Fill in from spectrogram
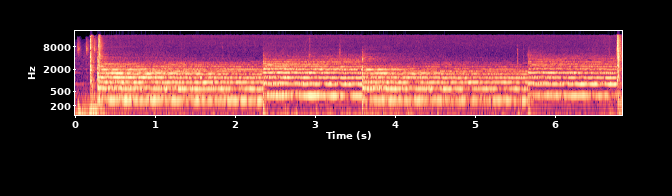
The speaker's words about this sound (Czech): to jsou pičlí dva samply, kde, kde jeden z nich byl jakože church bell, prostě zvon. A tohle je pičnutý nahoru dolů, tak aby to sedělo do té melodie.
